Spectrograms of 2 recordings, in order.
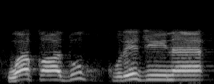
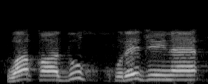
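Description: The two takes are said the same way.

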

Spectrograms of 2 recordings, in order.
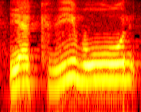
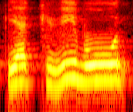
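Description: No difference in how they are said.

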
